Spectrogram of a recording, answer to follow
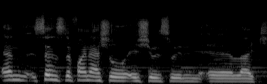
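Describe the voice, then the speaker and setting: A man's voice: a little high, brisk, mellow, soft background music. A man answering a street interview, hesitant, repeating words and restarting often.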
